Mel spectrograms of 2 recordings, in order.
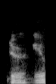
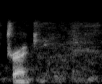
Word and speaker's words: Draghi: Durgi wins on, I keep saying Durgi, it's Draghi.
